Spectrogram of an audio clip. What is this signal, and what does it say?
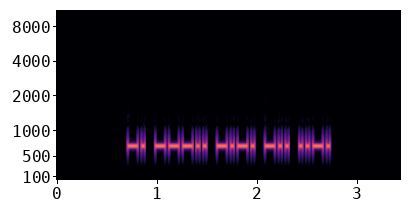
Morse code, heard as a keyed tone, about 37 wpm, 700 Hz. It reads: N8CDF
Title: Speed Racing - USA 1x3 Call Signs 30wpm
